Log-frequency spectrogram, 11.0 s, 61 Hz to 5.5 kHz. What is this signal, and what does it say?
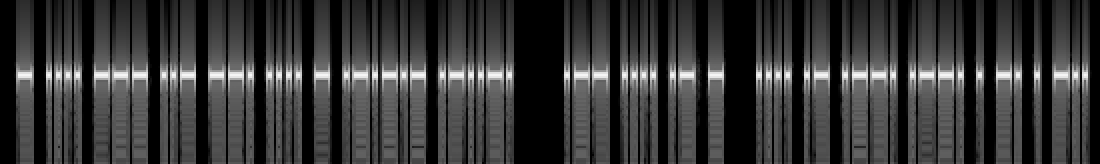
Morse code, heard as a keyed tone, about 25 wpm, 700 Hz. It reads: THOUGHT." WHAT HAPPENED
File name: Pinocchio / Pinocchio ch3 25 25 ik1hge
